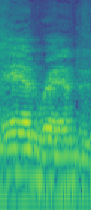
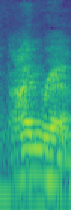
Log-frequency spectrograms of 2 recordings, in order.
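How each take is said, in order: First: The first name sounds like Ann. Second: The first name keeps the y sound. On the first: The speaker calls it wrong. "where you just ignore the Y" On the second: The speaker calls it right. "That sounds better"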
